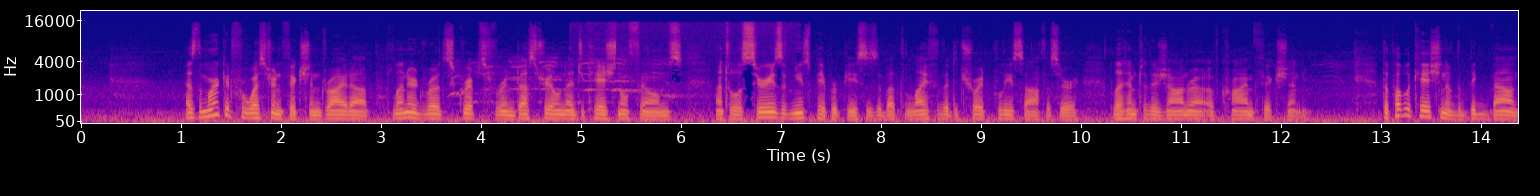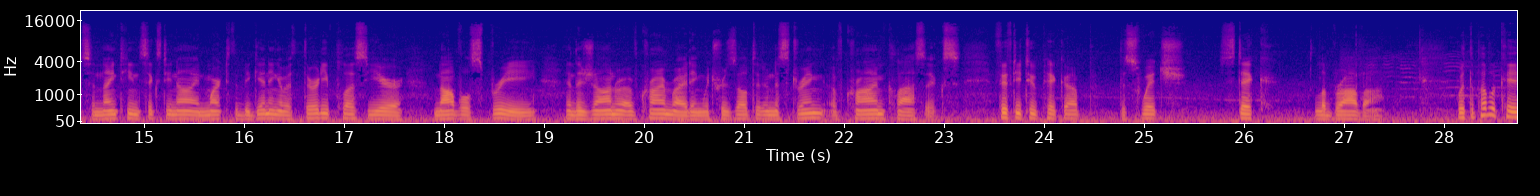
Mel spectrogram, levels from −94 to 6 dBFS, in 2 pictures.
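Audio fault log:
4.89–7.20 s pre-emphasis left on: the treble boost was never undone, fitting a 50 µs FM curve, so about 11 dB extra at 10 kHz makes the sound thin, bright and sibilant.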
